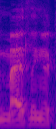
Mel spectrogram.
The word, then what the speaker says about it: Meidling: Angry Diver is from the Meidlinger ghetto. Meidling with L. They have a funny accent. They pronounce the L.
